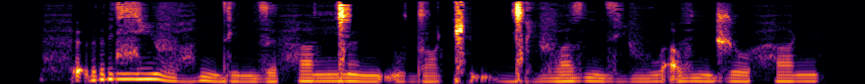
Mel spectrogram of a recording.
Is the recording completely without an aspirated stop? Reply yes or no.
yes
